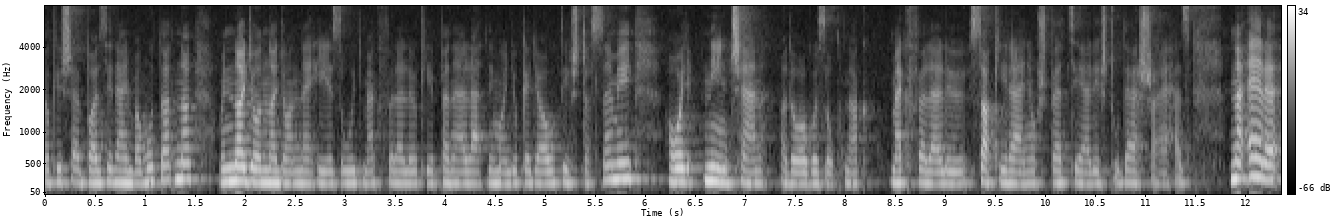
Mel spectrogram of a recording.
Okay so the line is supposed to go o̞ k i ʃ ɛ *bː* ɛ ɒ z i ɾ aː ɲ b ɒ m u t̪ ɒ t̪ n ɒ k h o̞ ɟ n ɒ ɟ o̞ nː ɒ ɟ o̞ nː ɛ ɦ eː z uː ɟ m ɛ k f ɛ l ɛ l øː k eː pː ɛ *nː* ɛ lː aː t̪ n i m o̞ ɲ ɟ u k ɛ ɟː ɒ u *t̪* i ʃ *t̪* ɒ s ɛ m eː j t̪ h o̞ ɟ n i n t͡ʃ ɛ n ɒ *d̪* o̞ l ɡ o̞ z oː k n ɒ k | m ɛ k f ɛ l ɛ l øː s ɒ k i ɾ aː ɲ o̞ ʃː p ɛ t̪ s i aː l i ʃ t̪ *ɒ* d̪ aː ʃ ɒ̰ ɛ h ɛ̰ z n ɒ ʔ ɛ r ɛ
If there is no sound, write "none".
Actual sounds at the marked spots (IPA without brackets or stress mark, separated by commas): bː, n, t̪, t̪, d̪, u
